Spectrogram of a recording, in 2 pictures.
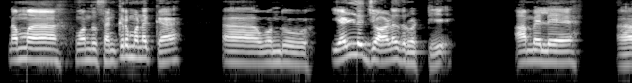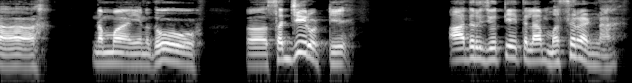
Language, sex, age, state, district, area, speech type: Kannada, male, 30-45, Karnataka, Dharwad, rural, spontaneous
